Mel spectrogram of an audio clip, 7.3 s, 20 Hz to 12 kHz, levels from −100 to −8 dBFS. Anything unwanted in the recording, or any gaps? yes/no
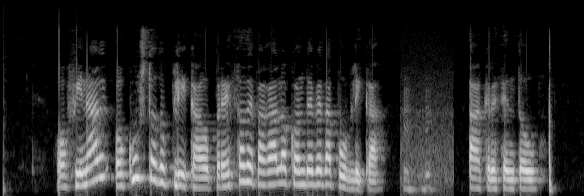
yes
